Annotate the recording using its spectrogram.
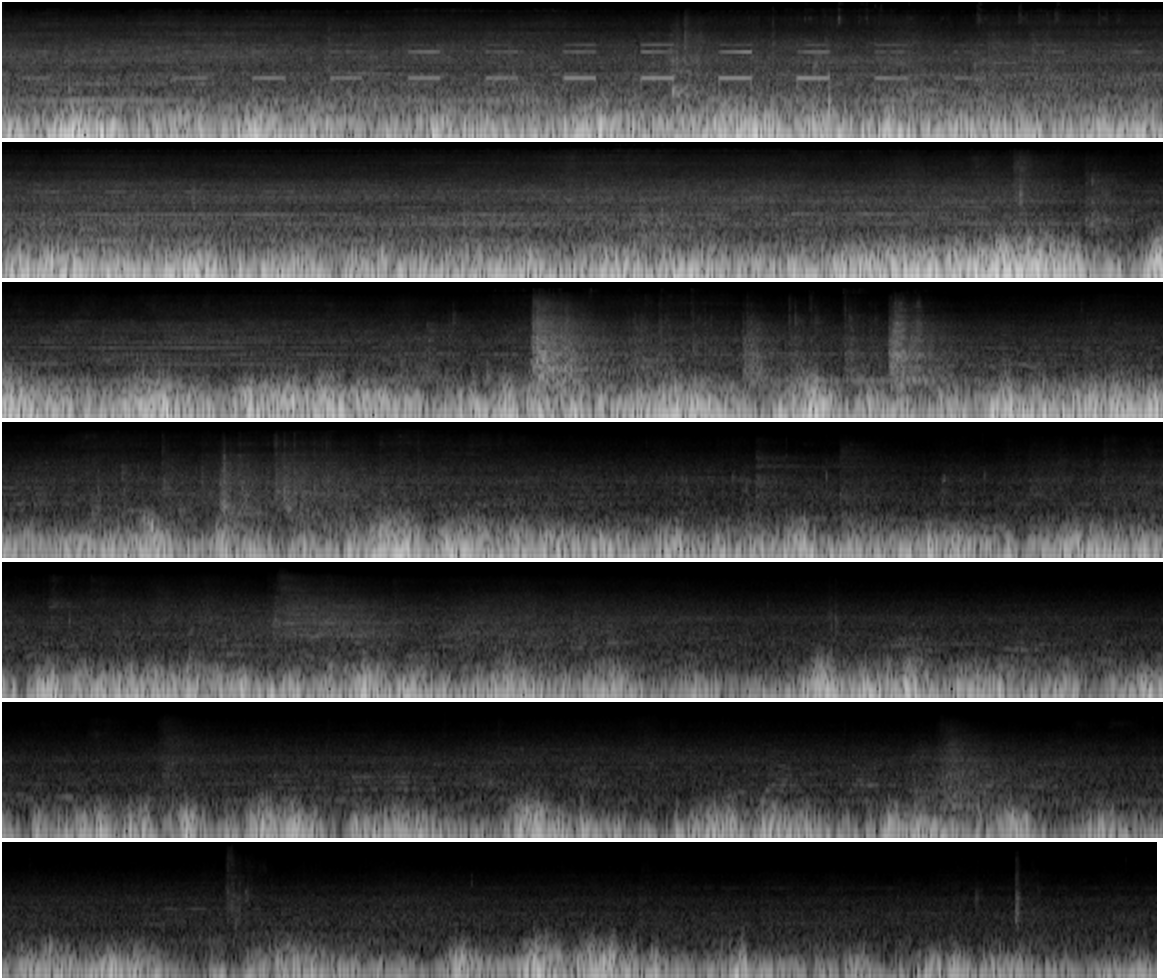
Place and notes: traffic, construction site noise Kunsthalle Mannheim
